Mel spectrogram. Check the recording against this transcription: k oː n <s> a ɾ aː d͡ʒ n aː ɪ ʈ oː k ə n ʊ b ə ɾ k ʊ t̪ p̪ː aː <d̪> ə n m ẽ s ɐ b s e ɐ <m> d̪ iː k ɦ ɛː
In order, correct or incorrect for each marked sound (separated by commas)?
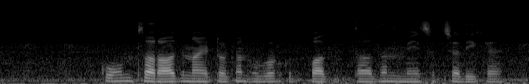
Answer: correct, correct, incorrect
